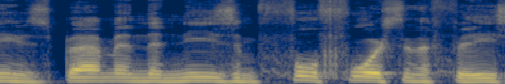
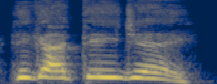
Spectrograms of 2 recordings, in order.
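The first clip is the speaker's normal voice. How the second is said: high, loud frantic shout; acted panicked scream; screaming alarm; 12 semitones higher, 7 dB louder, slower than usual. A narrator's reading. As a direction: raise the alarm to the gang. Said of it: "rides back to the clubhouse screaming".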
